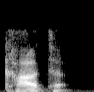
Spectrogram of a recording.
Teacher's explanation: 我们在单词里面跟英语一样发▁k▁清辅音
